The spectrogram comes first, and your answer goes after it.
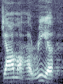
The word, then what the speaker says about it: Jamahiriya: You'll hear Colonel Qaddafi talk about the Jamahiriya, pronounced Jamahiriya, which roughly translates, in an Arabic term, which roughly translates out the state of the masses.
